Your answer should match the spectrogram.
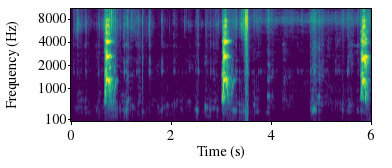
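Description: Three short, loud animal calls, about two and a half seconds apart, heard over a video call.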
